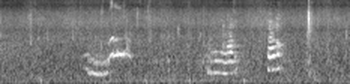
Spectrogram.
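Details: Maine Coon cat from a cattery in Saint Petersburg, Russia, indoors: three short tonal meows, each bending down then up, spaced about a second apart, over a quiet room hiss.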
